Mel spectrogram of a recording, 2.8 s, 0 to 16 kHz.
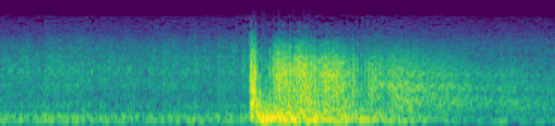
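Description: An M551 Sheridan light tank fires a guided missile: one sudden, loud, booming blast with a sharp onset, then a rushing roar that slowly fades, heard over a low background rumble.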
